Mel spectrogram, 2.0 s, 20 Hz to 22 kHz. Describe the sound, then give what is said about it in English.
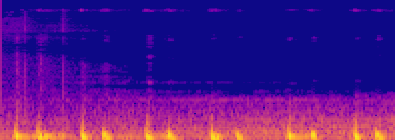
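A muffled, low heartbeat coming from a jar, heard from about 10 feet away, thumps in quick, steady lub-dub pairs, about six beats in two seconds, over a faint hum with no voices. “At five, at about 10 feet out, the heartbeat can be heard from this jar.”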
